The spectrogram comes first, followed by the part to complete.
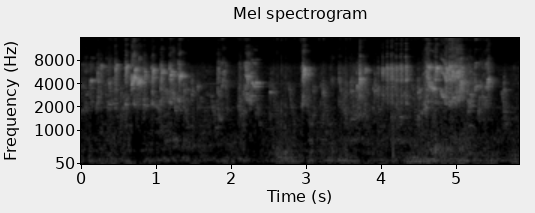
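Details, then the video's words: Chattering of African lovebirds in a breeding colony, a dense jumble of high, shrill chirps and squeaky twitters coming in bursts, several birds calling over one another. "Lovebird Singing & Chirping Sounds"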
